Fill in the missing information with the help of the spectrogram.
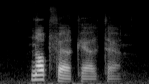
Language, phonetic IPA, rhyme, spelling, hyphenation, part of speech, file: Hungarian, [ˈnɒpfɛlkɛltɛ], -tɛ, napfelkelte, nap‧fel‧kel‧te, noun, Hu-napfelkelte.ogg
- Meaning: synonym of napkelte (“sunrise”, time of day)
